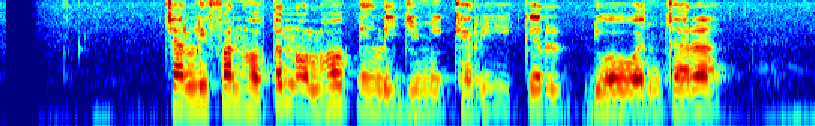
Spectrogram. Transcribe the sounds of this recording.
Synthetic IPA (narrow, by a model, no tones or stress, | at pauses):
t͡ʃarlifanɦɔt̪ɔnɔlɔɦɔk̚nəŋlid͡ʒimikʰɛɾikərduawaɲt͡ʃaɾa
